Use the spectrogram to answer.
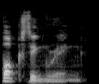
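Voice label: "boxing ring", English, British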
